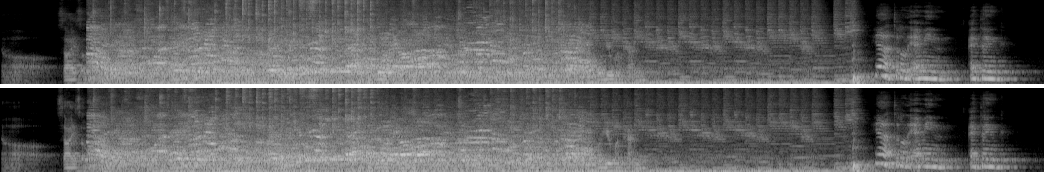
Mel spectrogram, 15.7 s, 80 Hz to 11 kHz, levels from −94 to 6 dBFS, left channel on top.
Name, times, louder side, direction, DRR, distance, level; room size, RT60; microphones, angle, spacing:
voice 1, 0.0-0.5 0.9-3.9 5.0-8.4 8.9-9.7, equal, 55° right, 3 dB, 0.5 m, -36 dB
Crowd, 1.3-8.9, equal, 75° left, 1.1 m, -26 dB
sound 1, 2.2-12.8, equal, 45° left, 1.2 m, -36 dB
voice 2, 12.8-14.2 14.5-15.0, left 2 dB, ahead, -2 dB, 0.4 m, -31 dB
3.3 x 3.0 x 2.5 m, 1.0 s
head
